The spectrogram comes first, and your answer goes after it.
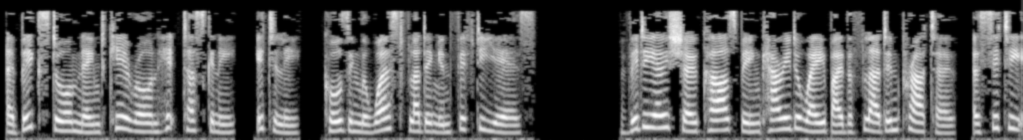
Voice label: English Lower Intermediate FAST Reading; Big Storm Causes Flooding in Italy Help Arrives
